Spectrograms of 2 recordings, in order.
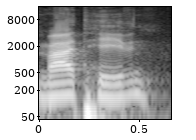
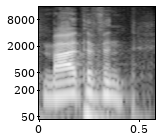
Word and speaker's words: Madhavan: Yeah, we just say it as we think it would be phonetically. Just Madhaven. Yeah. It's Madhavan. Madhavan by far the best performer in this movie, man.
